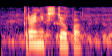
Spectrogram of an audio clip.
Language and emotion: Russian, neutral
